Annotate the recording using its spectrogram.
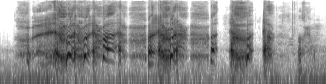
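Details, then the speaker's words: Adult woman, who apologizes that her cough may be disrupting others, coughing repeatedly with throat clearing, several bursts with voiced, tonal sounds between; cough. "Is my cough uh disrupting you? I'm sorry."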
